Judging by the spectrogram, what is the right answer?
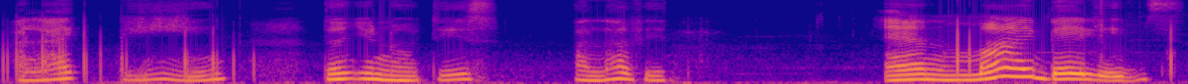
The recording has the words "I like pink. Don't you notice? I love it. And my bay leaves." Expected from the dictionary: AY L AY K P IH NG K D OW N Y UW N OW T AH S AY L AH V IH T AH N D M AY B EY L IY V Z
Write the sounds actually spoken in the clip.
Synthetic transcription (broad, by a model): AY L AY K B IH NG D OW N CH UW N OW T AH S AY L AH V IH T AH N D M AY B EY L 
